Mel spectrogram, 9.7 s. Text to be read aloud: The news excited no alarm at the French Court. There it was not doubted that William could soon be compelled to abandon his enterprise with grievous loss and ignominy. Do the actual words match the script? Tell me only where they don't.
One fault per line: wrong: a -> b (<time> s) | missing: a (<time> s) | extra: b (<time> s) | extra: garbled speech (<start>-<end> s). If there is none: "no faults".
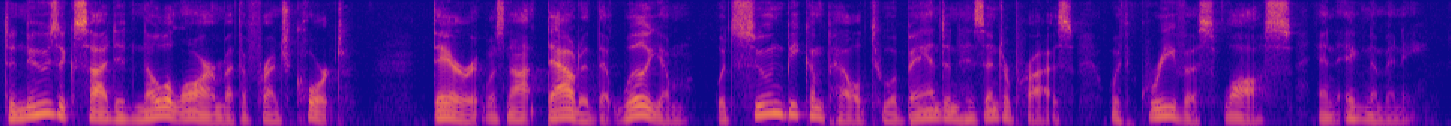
wrong: could -> would (4.8 s)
